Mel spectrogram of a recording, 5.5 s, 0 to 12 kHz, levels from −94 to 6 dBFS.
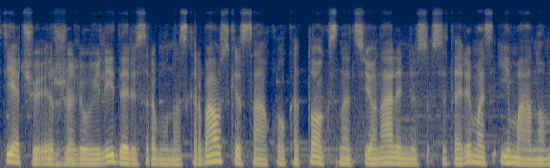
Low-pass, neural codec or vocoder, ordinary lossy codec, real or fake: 7.2 kHz; none; Opus, 24 kbps; real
